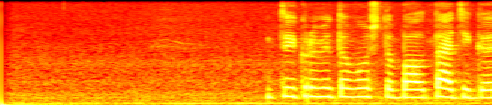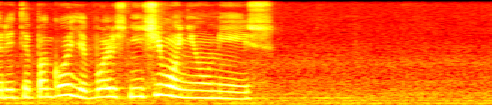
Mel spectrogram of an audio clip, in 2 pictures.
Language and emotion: Russian, angry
